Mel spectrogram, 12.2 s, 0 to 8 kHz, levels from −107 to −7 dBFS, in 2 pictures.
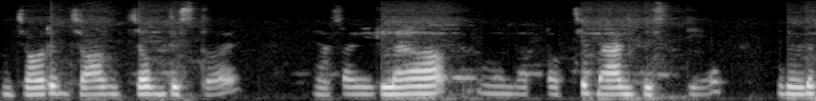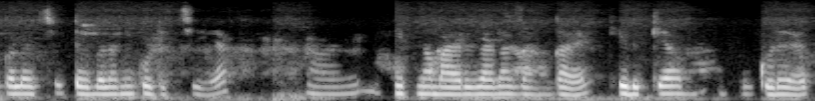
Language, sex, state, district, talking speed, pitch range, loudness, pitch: Marathi, female, Maharashtra, Dhule, 115 wpm, 210-230 Hz, -25 LUFS, 220 Hz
